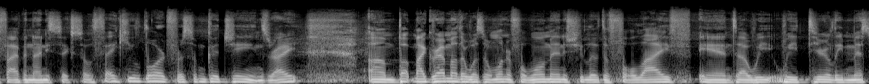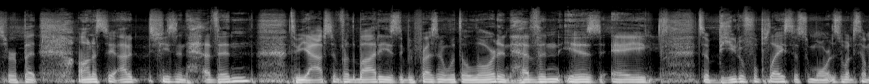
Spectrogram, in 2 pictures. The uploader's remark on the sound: Recorded live at Capital Church, Meridian, Idaho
